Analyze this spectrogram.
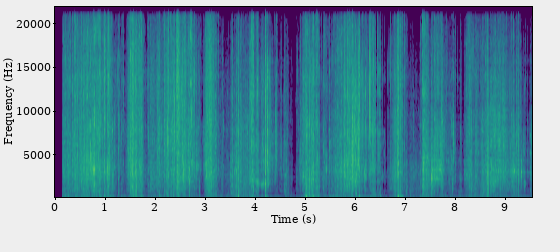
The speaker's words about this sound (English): It's one of my favorite sounds in the fall, crunching leaves. Do you ever go out of your way to step on an especially crunchy-looking leaf when you're out for a walk?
